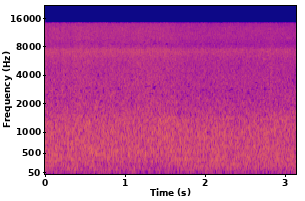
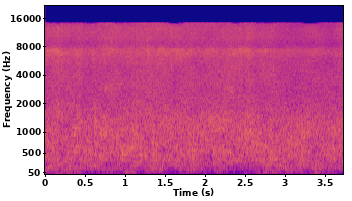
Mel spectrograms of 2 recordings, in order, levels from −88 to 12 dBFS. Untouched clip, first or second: first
